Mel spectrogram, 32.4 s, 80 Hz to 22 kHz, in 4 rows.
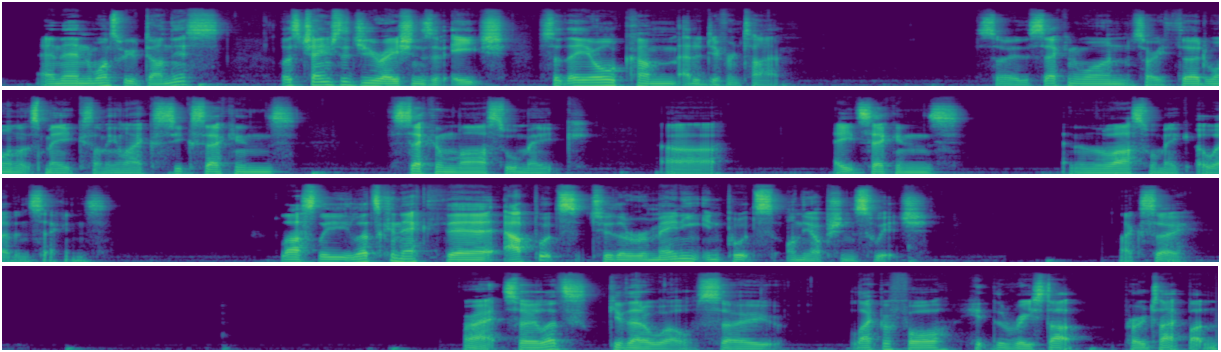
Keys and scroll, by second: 9.2 6, 10.1 6, 13.6 8, 16.1 1.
